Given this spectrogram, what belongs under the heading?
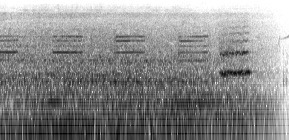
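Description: In a cartoon, a car reverses into a parking spot with steady, evenly spaced high reversing beeps over a constant engine hum, ending with a brief higher tone.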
